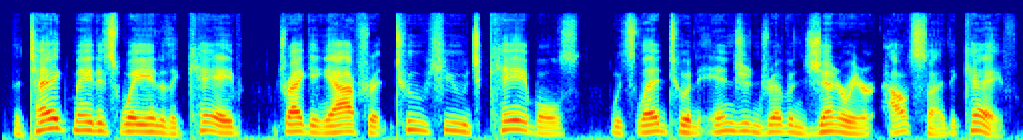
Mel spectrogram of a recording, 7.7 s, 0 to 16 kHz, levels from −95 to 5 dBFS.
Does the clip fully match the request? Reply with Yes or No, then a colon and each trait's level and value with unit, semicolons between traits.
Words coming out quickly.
No: average, 190 wpm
